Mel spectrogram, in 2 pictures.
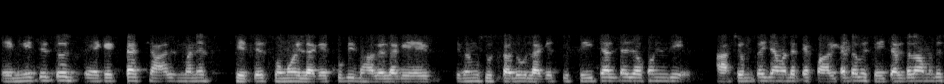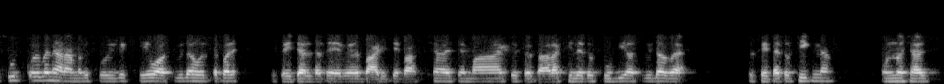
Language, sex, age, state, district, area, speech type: Bengali, male, 30-45, West Bengal, Purba Bardhaman, urban, conversation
